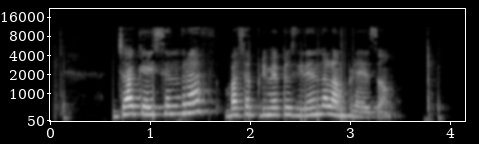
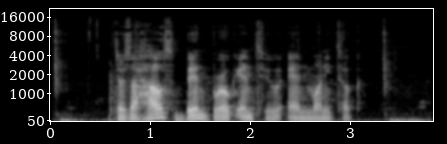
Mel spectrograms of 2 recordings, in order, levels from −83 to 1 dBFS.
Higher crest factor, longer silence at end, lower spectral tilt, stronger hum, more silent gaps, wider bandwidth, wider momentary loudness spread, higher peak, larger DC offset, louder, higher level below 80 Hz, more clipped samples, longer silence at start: about the same, 22 dB vs 22 dB; first, 0.25 s vs 0.1 s; second, -4.5 dB/octave vs -6.5 dB/octave; neither; neither; second, 11.5 kHz vs 16 kHz; first, 23 LU vs 20 LU; about the same, -2 dBFS vs -2 dBFS; neither; about the same, -22 LUFS vs -23 LUFS; second, -62 dBFS vs -44 dBFS; neither; about the same, 0.15 s vs 0.05 s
